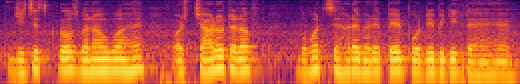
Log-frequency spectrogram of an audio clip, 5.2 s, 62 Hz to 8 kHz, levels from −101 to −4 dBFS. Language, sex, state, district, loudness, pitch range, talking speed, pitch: Hindi, male, Arunachal Pradesh, Lower Dibang Valley, -16 LUFS, 125-135 Hz, 205 wpm, 130 Hz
